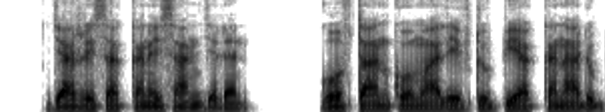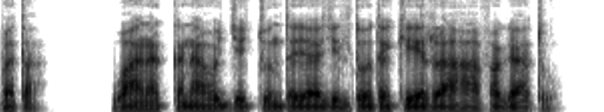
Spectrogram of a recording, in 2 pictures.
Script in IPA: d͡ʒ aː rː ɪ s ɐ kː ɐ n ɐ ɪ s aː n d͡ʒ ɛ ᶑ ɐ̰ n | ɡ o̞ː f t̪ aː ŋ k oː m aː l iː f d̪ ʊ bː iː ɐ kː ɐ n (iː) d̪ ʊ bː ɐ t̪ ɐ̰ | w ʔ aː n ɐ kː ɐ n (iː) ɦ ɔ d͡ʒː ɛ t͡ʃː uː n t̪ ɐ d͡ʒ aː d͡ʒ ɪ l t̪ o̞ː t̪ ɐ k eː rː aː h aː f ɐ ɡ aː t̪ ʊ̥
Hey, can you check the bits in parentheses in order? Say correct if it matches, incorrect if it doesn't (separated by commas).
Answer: incorrect, incorrect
